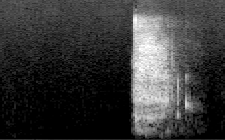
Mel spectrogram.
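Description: Silence for over a second, then a short, sharp breathy noise from a person at a microphone, lasting about half a second.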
